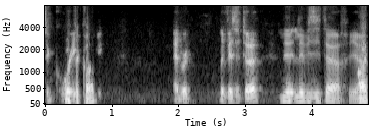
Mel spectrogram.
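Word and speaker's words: Les Visiteurs: You should watch the Renault movie that I mispronounced earlier. Edward corrected me. You should watch it. It's a great movie. Edward, Le Visiteur.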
